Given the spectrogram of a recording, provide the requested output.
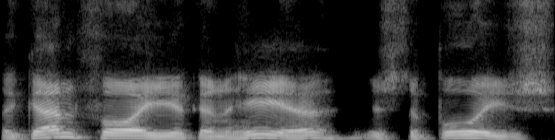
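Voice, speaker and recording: A man with an Australian accent speaks at a very slow pace in a fairly high pitch. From Melbourne, Australia. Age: 80s+. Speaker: war veteran. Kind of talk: interview answer.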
